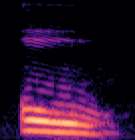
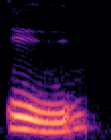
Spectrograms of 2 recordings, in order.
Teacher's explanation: sound ਆਉਂਦੀ ਹੈ ਓ ਸਾਡੇ ਲਿਫਸ ਨੇ ਜਿਹੜੇ ਗੋਲ ਹੋ ਜਾਂਦੇ ਐ ਇਸ ਦਾ ਉਚਾਰਨ ਕਰਨ ਦੇ ਨਾਲ ਸਾਡੇ ਬੁੱਲ ਨੇ ਜਿਹੜੇ ਉਹ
